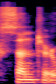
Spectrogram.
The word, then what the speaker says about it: center: pronounce T letter like center with silent T Center I actually say the T sound and Center center Center well sometimes I don't I guess the center of the circle or the center of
